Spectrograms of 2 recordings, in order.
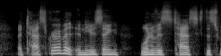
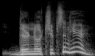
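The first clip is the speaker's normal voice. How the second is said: mock outrage; 6 semitones higher, 4 dB louder than usual. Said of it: "And it's like".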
